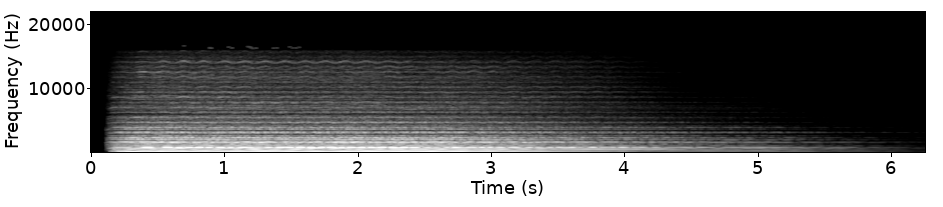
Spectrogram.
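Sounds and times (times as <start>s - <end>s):
open strings: 0.2s - 5.4s.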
